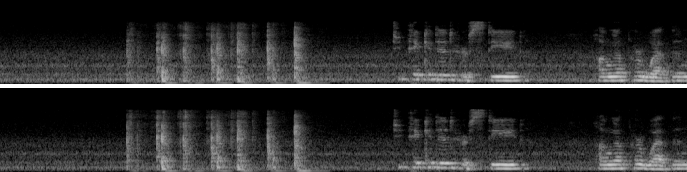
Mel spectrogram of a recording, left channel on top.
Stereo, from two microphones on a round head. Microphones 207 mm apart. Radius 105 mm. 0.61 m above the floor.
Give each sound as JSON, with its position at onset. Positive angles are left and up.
{"t": 1.3, "sound": "running footsteps", "side_deg": -30, "distance_m": 0.6}
{"t": 3.9, "sound": "a woman speaking", "side_deg": 35, "distance_m": 1.6}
